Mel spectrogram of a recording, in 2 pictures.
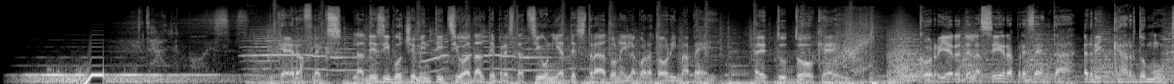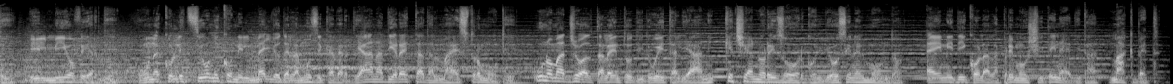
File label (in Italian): ITALIAN VOICES Powerful Harsh, male voices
